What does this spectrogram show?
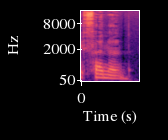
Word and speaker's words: fanon: Le canon, il va s'opposer au headcanon, aussi appelé fano, que je prononce à la française, mais en vrai c'est plus canon, headcanon et fanon.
